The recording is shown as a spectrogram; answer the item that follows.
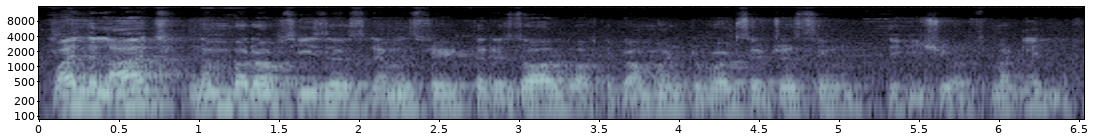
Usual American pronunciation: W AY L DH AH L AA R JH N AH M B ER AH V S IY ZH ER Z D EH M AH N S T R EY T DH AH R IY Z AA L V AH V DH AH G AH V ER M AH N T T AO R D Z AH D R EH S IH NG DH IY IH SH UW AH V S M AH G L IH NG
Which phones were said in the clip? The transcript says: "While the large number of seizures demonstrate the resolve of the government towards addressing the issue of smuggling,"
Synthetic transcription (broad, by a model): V AY L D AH L AA R JH N AH M B ER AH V S IY Z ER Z D EH M AH N S T R EY T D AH R IY Z AA L V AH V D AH G AH V ER M AH N T T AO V D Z AH D R EH S IH NG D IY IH SH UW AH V S M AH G L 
